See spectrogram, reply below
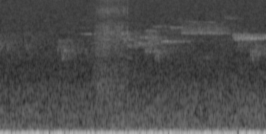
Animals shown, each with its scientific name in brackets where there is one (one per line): Red-eyed Vireo (Vireo olivaceus)
Winter Wren (Troglodytes hiemalis)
